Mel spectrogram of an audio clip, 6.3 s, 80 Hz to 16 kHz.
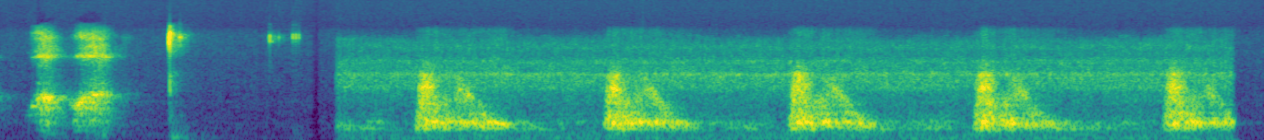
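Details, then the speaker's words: Doppler recording from a man undiagnosed for 44 years with a congenital condition: a whooshing pulse at about 65 a minute, with the femoral pulse lagging the radial. This is radio-femoral pulse delay, suggesting coarctation of the aorta. "i'm using doppler here to illustrate that the pulses so you'll notice that they're happening at different times"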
